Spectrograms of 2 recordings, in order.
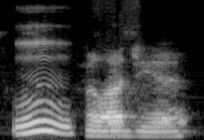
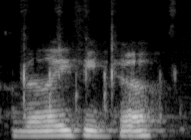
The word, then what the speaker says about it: Vallejo: Villaggio. Vallejo. Vallejo. I can say his name because it's like Spanish.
